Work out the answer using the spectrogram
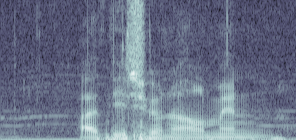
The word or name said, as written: addicionalment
